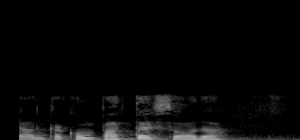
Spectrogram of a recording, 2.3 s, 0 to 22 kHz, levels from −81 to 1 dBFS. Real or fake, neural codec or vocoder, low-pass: real; none; 7.2 kHz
